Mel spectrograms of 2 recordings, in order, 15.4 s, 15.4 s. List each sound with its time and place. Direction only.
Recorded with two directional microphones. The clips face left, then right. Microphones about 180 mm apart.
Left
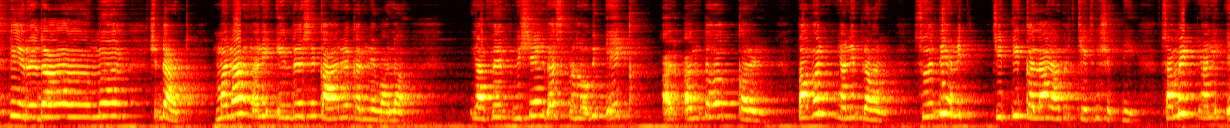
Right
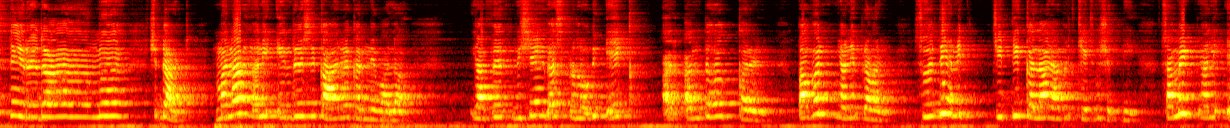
0.1 s singing: 45° left (ahead or behind)
1.9 s a woman's voice: 35° left (ahead or behind)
